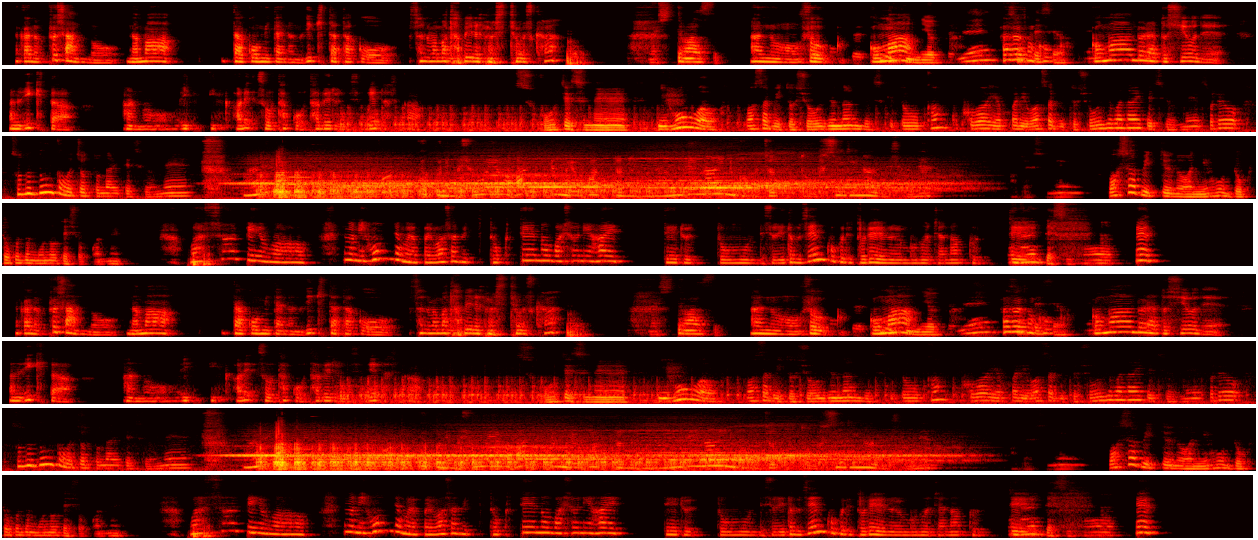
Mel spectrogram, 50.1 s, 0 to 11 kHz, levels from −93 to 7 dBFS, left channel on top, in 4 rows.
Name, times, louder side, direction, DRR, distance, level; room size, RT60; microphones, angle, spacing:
voice 1, 0.2-1.7 2.3-3.9 4.1-5.6 6.3-6.6 7.5-8.2 8.7-9.1 10.0-10.5 10.9-12.2 12.6-13.2 13.7-16.7 27.1-28.2 28.9-34.4 39.2-43.8 44.2-44.5 44.8-47.4 47.7-48.0 49.0-49.1, left 1 dB, 35° left, 1.8 m, -37 dB
voice 2, 6.5-7.1 8.5-11.0 17.7-18.8 19.1-27.0 35.5-35.9 36.1-38.8 39.5-39.7 47.7-48.7, left 4 dB, 75° left, 0.5 m, -36 dB
sound 1, 15.9-25.1 25.4-25.5 25.8-25.9 26.3-26.4 27.6-34.3, right 3 dB, 45° right, 0.9 m, -37 dB
sound 2, 27.1-34.8, equal, ahead, 3.4 m, -34 dB
6.0 x 5.3 x 3.2 m
head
